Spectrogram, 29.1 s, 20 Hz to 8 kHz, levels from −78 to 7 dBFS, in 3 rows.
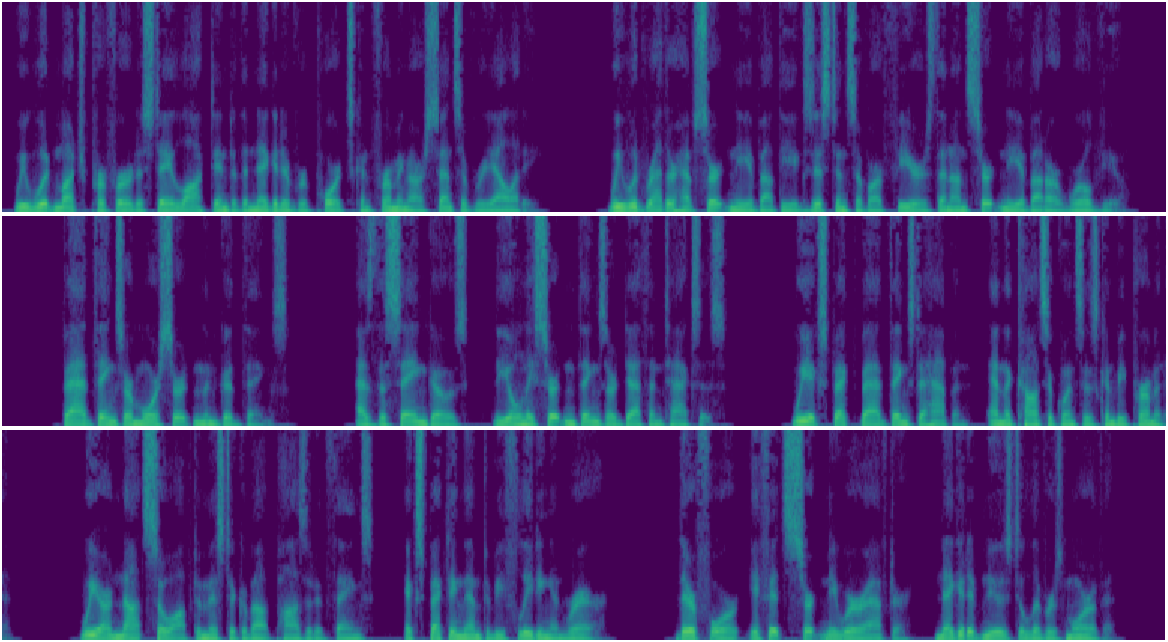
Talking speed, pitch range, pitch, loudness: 190 wpm, 90-120 Hz, 100 Hz, -25 LUFS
